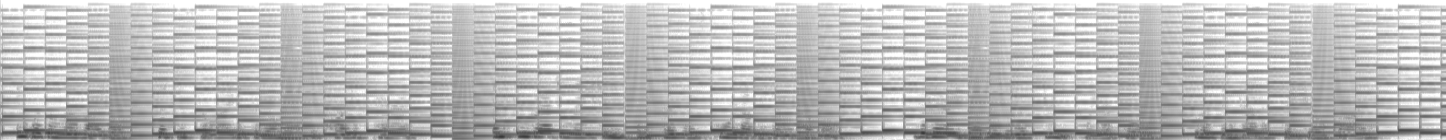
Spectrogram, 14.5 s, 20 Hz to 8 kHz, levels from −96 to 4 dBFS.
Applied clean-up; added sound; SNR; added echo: none; Ringtone; -3 dB; reverberation time 0.3 s.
